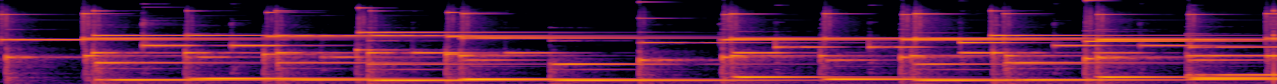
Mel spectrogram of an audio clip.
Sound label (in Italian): Carillon; Zio Vanja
